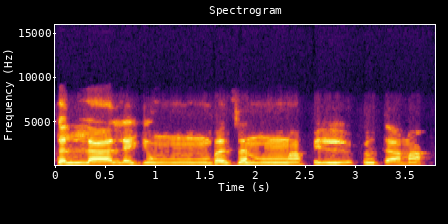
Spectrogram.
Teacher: کلا لام مشدد ہے، سختی سے پڑھیں گے، الف مدہ ہے.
